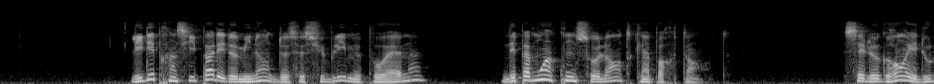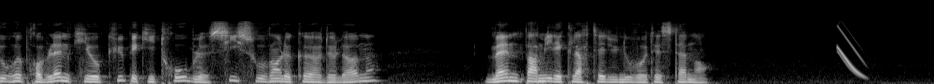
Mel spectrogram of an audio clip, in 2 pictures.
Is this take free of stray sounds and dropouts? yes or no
no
